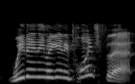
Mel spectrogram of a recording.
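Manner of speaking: high, disbelieving complaint; complaining to a teammate about missing points; exasperated. Retold or imitated. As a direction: whine at the game in disbelief. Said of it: "and I'm like".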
